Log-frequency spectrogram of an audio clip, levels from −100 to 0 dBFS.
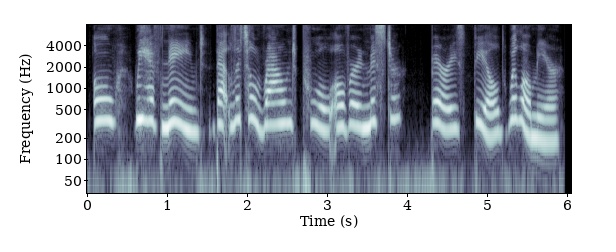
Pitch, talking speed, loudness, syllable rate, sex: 295 Hz, 140 wpm, -16 LUFS, 4.1 syllables/s, female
